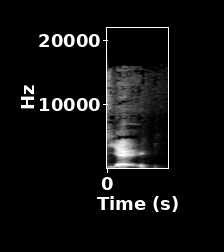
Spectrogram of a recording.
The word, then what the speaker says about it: Ye: And yeah, even like, and when he always referred to like it before, like it was like ye, and now it's pronounced yay.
